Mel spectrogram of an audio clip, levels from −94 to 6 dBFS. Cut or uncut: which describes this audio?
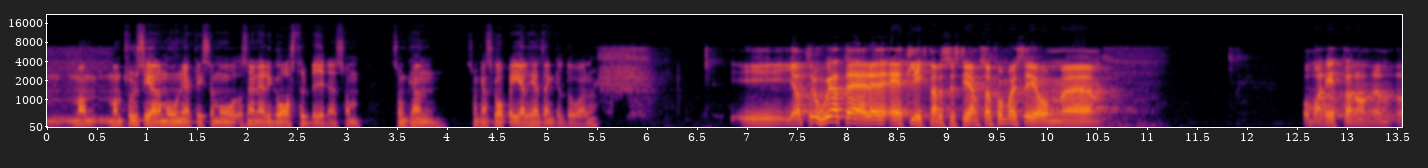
uncut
